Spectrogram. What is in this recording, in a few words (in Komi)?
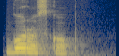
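"гороскоп", Komi, female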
